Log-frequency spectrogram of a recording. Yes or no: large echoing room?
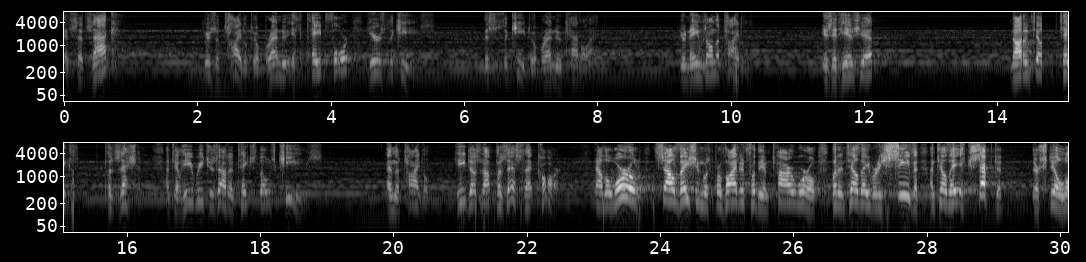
yes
